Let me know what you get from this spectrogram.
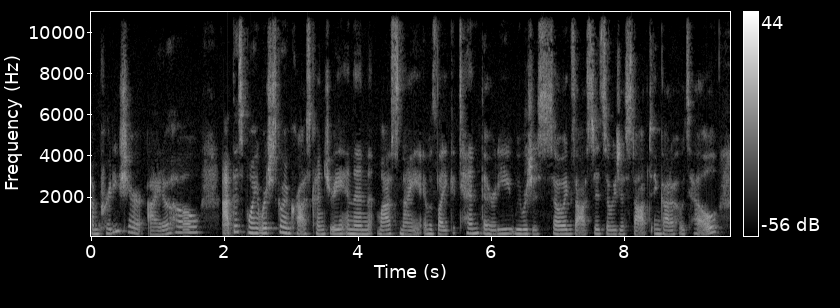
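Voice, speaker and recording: A woman speaks in a fairly high voice, slightly breathy. She barely pauses at all. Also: ordinary pitch variation, moderate pace. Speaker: lifestyle vlogger. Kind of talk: casual vlog.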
